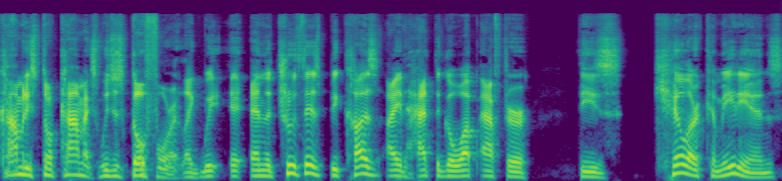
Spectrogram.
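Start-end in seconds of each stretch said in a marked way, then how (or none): 0.0-1.8 rough, gravelly comic voice. Retelling what another comedian said to him: gruff Joey Diaz voice. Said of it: "he's very gruff like that".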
